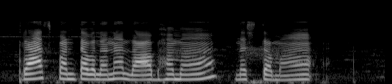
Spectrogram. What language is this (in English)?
Telugu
